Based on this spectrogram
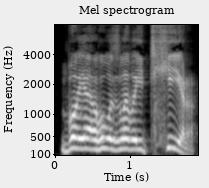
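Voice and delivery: high, loud, drawn-out taunt; biting jibe. A narrator's reading. Hermione throwing an insult after Malfoy, caustic. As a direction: fling the insult slowly and loudly. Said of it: "уїдливо кинула Герміона".

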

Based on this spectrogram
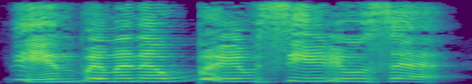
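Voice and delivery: very high, loud, squealing plea; pitiful high-pitched whimper; whining Pettigrew. Acted. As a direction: wail it in a squeaky, terrified voice. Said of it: "заскиглив Петтігру".

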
